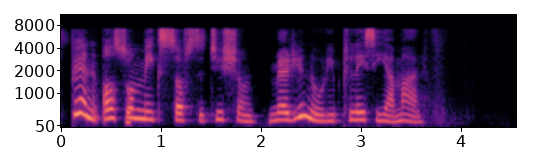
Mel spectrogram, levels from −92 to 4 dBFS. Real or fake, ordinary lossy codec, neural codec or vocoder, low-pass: fake; MP3, 64 kbps; codec, 16 kHz, 0.5 kbps, X-Codec, WavLM features, trained on Multilingual LibriSpeech; 7.2 kHz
